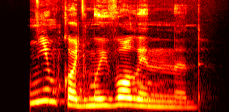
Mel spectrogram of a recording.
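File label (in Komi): нимкодь мый волінныд, Komi, female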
